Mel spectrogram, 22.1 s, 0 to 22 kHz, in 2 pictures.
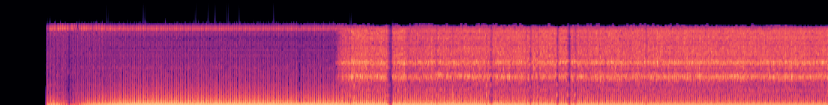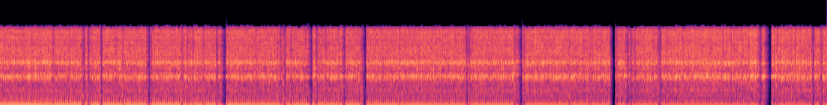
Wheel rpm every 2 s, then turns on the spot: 0, 0, 40, 150, 160, 160, 160, 150, 150, 160, 160.
none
